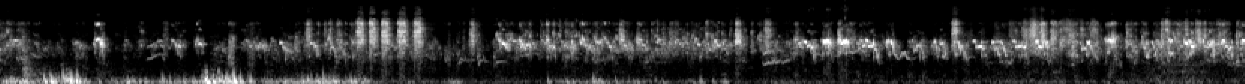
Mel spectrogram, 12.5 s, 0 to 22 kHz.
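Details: Pet budgerigars on 28 August 2017 chatter continuously in fast, scratchy warbles and sharp chirps.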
